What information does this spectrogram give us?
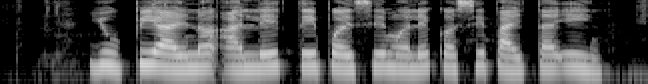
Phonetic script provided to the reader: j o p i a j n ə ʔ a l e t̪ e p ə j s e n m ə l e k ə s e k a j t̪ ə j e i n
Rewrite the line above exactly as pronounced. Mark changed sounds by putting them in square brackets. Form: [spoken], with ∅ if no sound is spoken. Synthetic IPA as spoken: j [u] p i a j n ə ʔ a l e t̪ e p ə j s e [∅] m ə l e k ə s e [p] a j t̪ [a] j e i n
